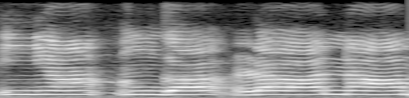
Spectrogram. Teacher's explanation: आगे देखिए एमं गणना नाम नासिका च, कहते हैं जो पंचमाक्षर है इया अंगा ड़ न म, ये पांचवें अक्षर जो सब वर्गों के हैं वो अपने उच्चारण के साथ साथ नासिका से भी बोले जाते हैं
